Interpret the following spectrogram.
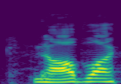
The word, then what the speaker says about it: Knoblauch: new Oiler coach oh chis noblock noblock that's how you say it okay I didn't know if the if it was nblah or noblock no na block uh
